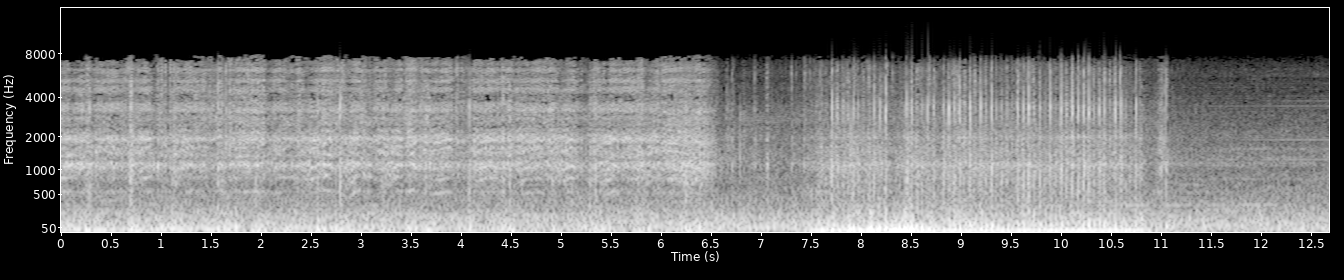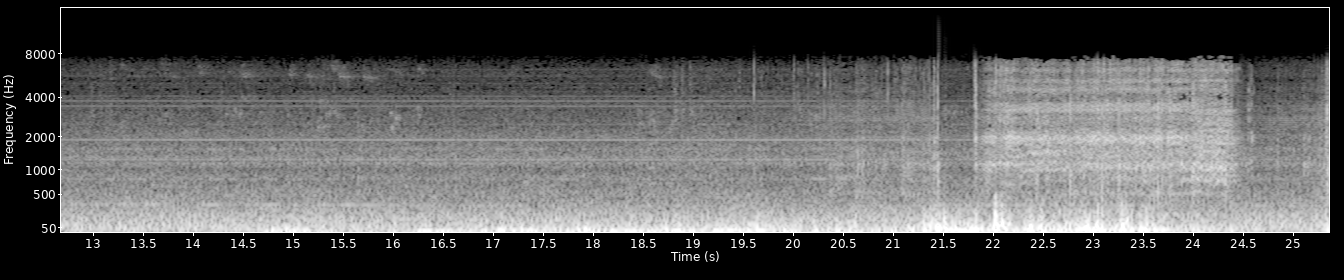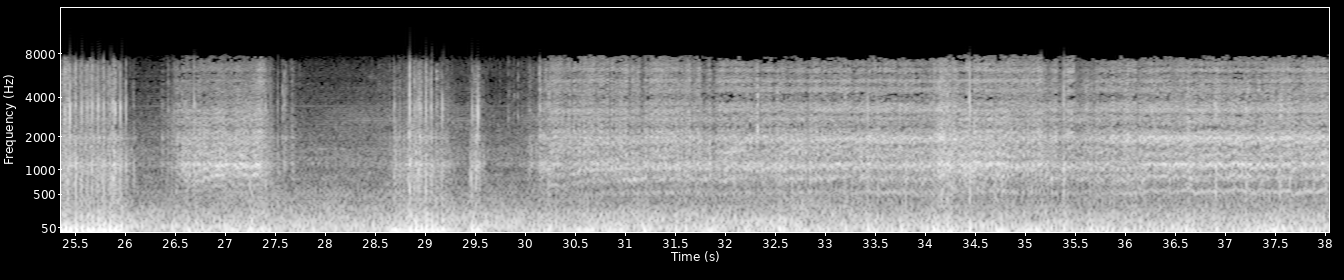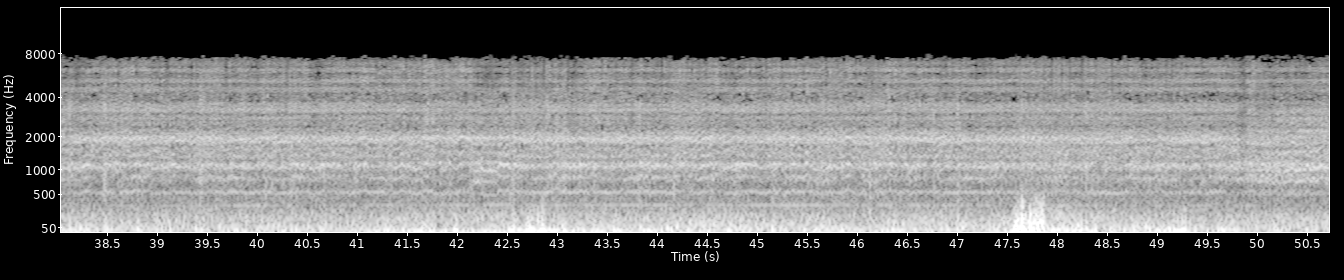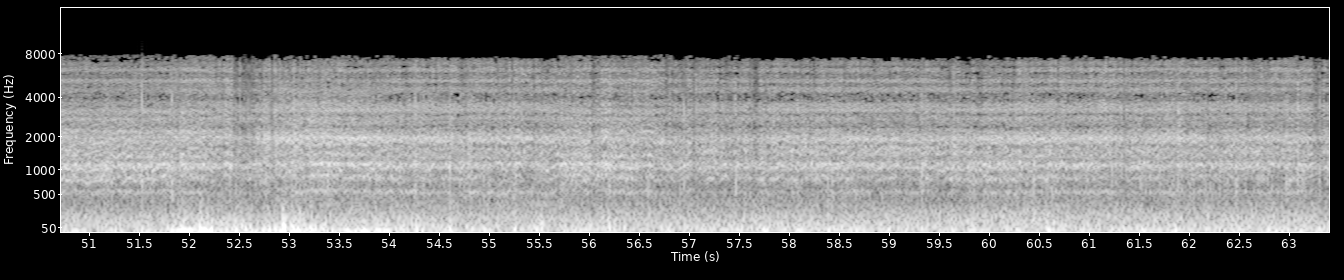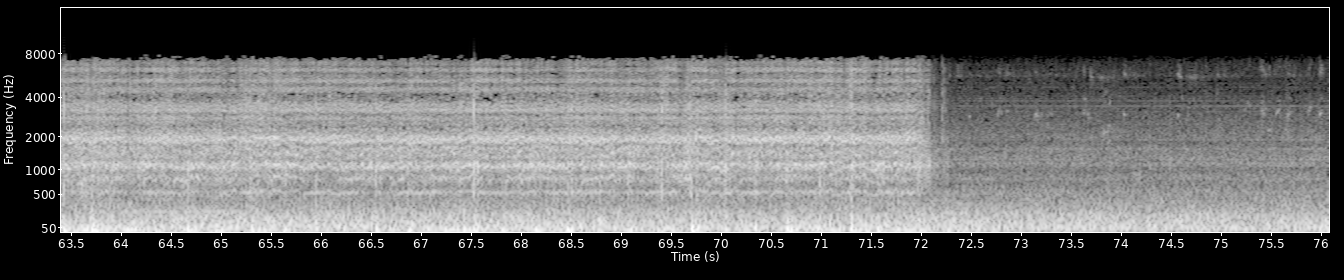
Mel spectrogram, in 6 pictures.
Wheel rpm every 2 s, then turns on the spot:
70, 70, 60, 20, 20, 10, 0, 0, 0, 0, 30, 60, 20, 30, 10, 60, 70, 70, 70, 70, 70, 70, 70, 70, 70, 70, 70, 70, 70, 70, 70, 70, 70, 70, 70, 60, 10, 0.
6-12 24-26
